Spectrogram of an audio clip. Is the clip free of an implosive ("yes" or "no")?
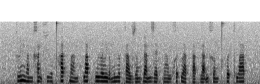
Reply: no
